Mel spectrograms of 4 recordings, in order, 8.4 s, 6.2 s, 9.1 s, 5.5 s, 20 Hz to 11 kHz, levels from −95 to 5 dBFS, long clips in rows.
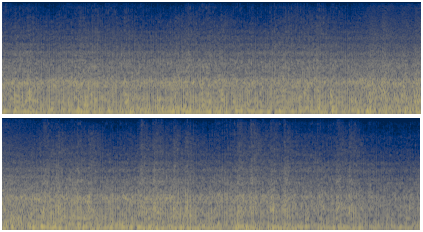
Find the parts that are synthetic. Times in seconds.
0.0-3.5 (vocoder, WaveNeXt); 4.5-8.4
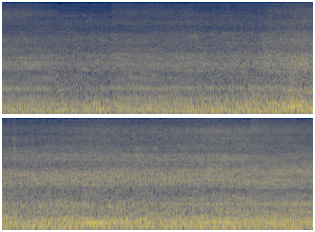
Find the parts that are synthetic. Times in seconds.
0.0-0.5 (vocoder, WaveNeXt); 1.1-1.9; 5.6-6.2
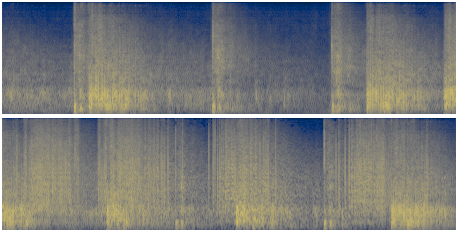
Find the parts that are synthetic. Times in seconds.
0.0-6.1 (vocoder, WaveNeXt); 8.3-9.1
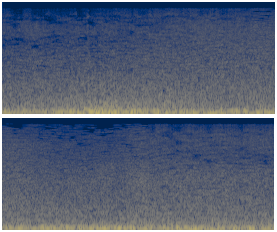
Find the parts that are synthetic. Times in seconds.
0.0-2.5 (vocoder, WaveNeXt); 4.2-5.5

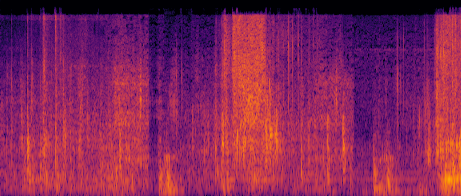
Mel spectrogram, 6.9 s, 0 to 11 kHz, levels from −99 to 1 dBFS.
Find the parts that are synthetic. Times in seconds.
0.0-0.9 (vocoder, WaveNeXt)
